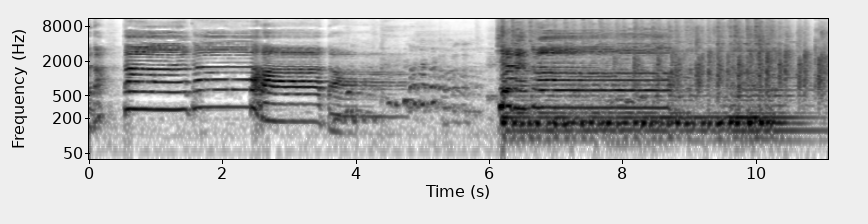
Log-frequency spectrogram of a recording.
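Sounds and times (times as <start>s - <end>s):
man singing a held note: 6.1s - 8.8s
acoustic guitar strumming: 6.1s - 10.8s.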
